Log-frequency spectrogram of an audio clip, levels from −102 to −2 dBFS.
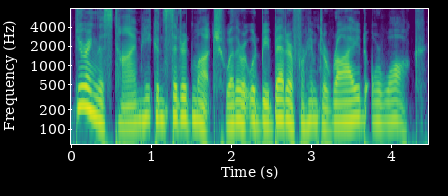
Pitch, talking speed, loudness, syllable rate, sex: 135 Hz, 230 wpm, -19 LUFS, 5.3 syllables/s, female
